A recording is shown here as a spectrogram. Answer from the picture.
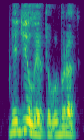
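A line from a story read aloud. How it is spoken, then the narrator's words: Grim warning. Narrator (Russian): мрачно предостерег стрелок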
